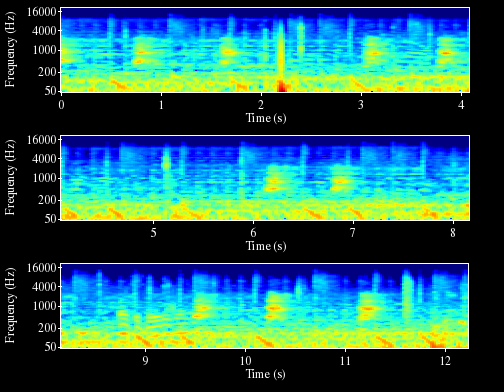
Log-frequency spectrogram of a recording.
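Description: A dog barking repeatedly, short barks often coming in pairs. There is a single sharp knock about two seconds in.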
